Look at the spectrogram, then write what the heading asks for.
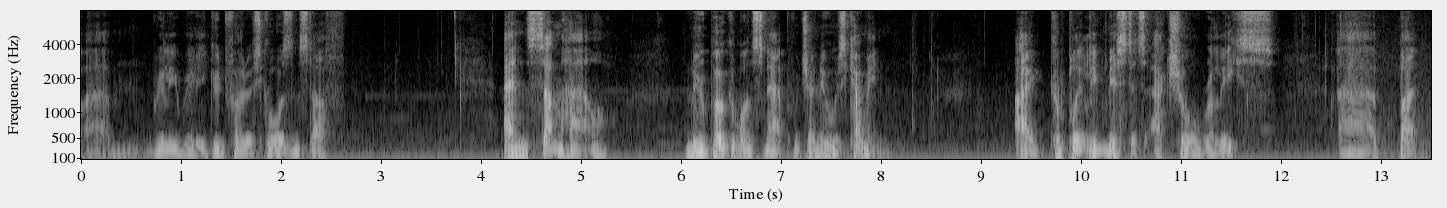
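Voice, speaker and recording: A man's voice: fairly low pitch, slight background noise. A man in his late thirties from South Africa, with an accent that mixes South African, Australian and American. He chats casually and rambles while streaming a game, thinking aloud with many ums. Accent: mixed South African, Australian and American. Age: late 30s. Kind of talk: live-stream gameplay chat.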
